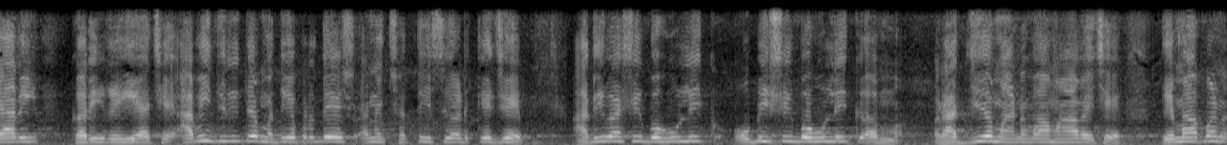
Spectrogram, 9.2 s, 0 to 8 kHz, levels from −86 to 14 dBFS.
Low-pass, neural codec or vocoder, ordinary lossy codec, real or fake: 7.2 kHz; codec, 16 kHz in and 24 kHz out, 2.2 kbps, FireRedTTS-2 codec; none; fake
